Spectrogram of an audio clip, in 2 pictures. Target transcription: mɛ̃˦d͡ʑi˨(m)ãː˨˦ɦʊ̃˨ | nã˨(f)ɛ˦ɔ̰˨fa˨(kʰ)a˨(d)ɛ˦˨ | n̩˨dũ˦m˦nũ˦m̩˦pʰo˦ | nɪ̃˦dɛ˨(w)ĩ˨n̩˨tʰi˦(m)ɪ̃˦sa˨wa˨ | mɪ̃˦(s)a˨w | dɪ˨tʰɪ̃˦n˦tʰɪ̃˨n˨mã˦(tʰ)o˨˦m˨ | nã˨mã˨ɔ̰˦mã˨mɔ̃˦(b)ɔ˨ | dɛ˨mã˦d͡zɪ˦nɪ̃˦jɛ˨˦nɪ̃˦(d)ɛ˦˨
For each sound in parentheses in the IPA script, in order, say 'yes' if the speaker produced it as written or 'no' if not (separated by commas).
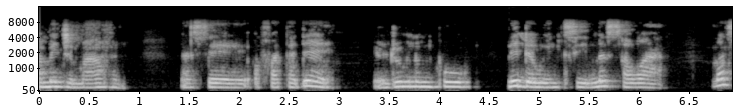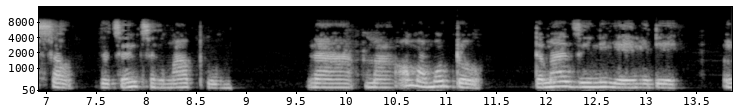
yes, no, no, yes, yes, yes, yes, no, no, yes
